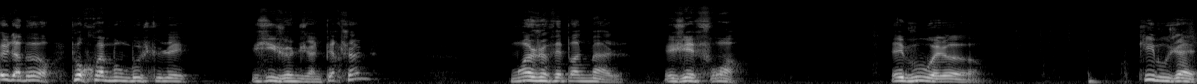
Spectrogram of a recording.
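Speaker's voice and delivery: speaking loudly and aggressively. Narrator voices a tramp turning his questions on the woman helping him: loud, aggressive questioning. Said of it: "Un clochard, couché sur un carton et roulé dans une couverture grise et sale. Il était barbu et son aspect était peu engageant. / Il était barbu et son aspect était peu engageant. / Un clochard, / a p".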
